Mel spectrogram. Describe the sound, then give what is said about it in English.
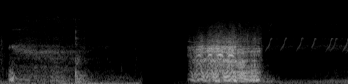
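A horse whinnies loudly in a shrill, quavering burst, preceded by a rougher neigh and a brief silence, then trailing off into faint fluttering tones. “A horse is a horse, of course, of course, and no one can talk to a horse, of course.”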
